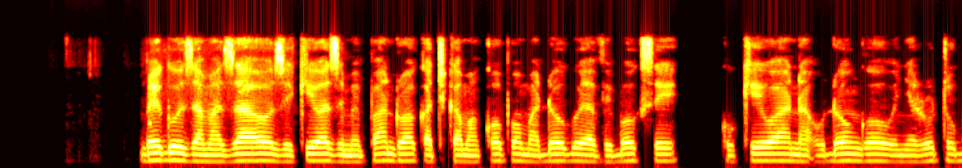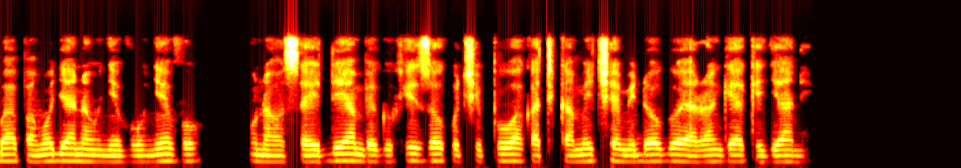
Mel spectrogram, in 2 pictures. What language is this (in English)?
Swahili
